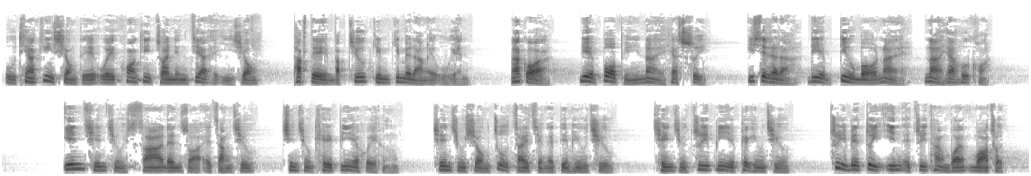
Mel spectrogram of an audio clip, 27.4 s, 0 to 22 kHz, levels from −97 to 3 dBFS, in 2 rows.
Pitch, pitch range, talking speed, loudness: 115 Hz, 105-140 Hz, 205 characters per minute, -32 LUFS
